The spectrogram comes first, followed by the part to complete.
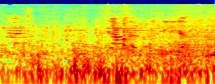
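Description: Faint, brief bits of background speech over a steady low rumble.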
